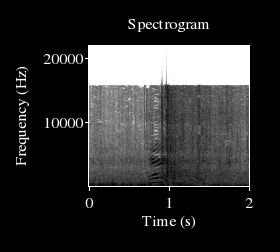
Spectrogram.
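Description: Water splashing sharply beside a drift boat about a second in, as a hand-held brown trout goes back into the river, with a wash of moving water after it.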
